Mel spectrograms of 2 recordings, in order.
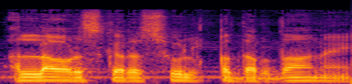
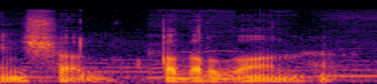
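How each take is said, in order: First: Said in the usual way. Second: Much softer, falling away; hushed repeat. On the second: Real, not acted. Preacher assuring that Allah rewards service, hushed repeat. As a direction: drop to a hushed, private assurance.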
